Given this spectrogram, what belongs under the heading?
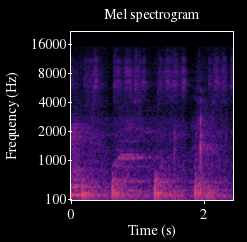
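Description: Pen strokes on paper during a class 10 trigonometry math lesson, short scratchy bursts in a loose rhythm, close and fairly quiet, with no one talking over them.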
